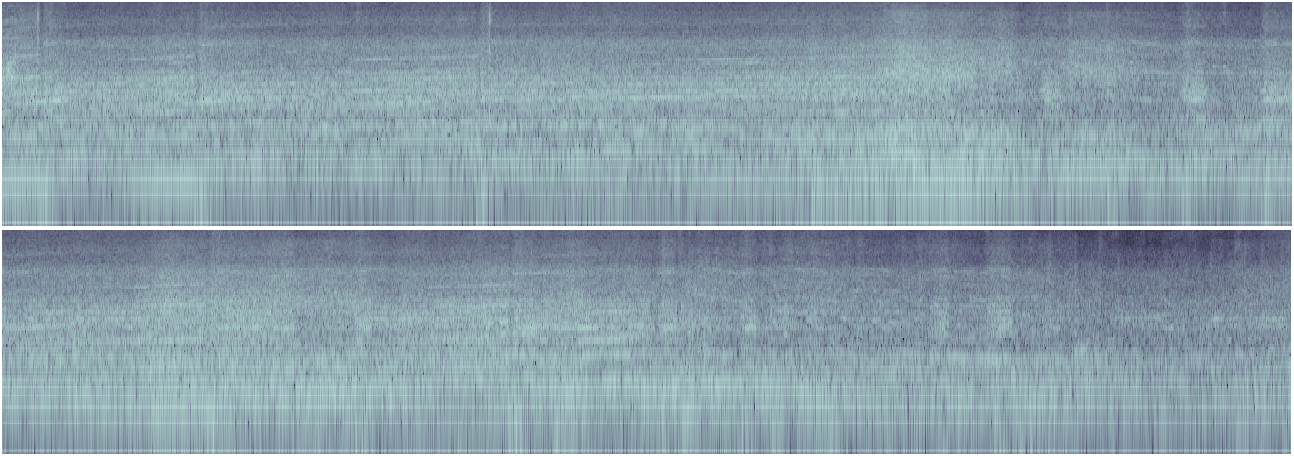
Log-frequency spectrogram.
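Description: Race cars in the Le Mans Ultimate sim racing game launch from the start at Portimao, a dense continuous roar of many engines revving together, loud and steady with no speech over it.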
